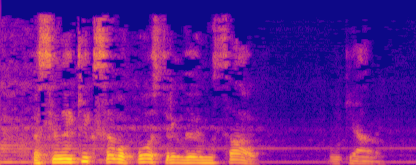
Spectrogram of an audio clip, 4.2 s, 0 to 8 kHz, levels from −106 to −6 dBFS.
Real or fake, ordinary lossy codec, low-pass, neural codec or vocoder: fake; MP3, 32 kbps; 7.2 kHz; codec, 16 kHz, 16 kbps, FreqCodec, smaller model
